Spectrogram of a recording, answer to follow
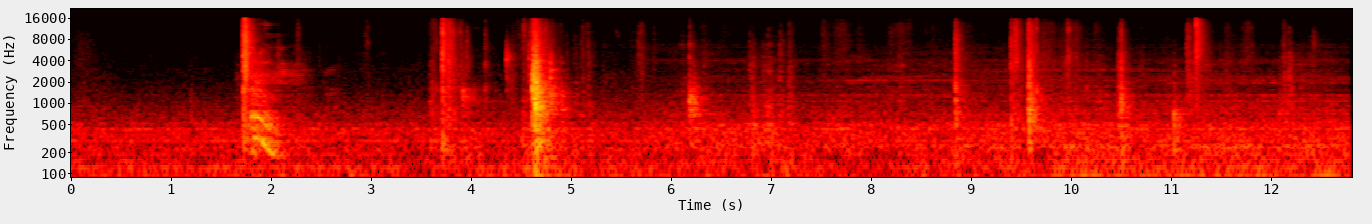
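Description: Irregular sharp clicks and knocks of plastic action figures and their small accessories being handled and set down, the loudest about halfway through and another near the start, then several fainter taps.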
